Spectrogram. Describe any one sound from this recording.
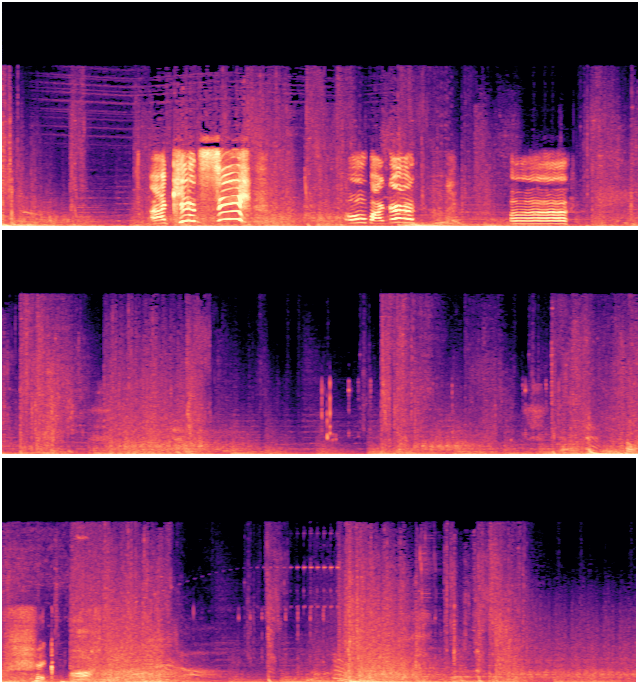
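Punches and blows land with thuds during a fight.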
